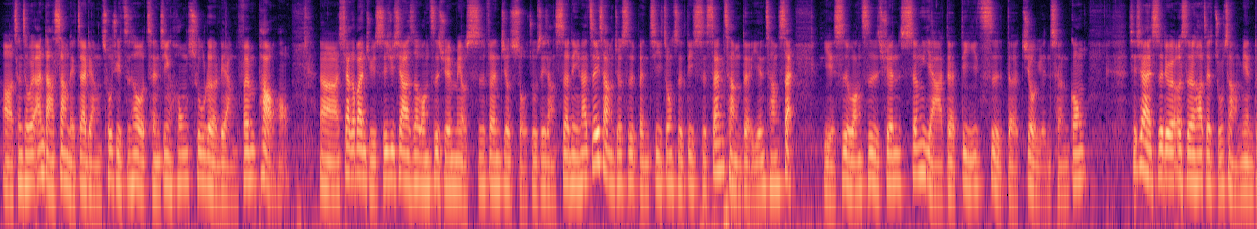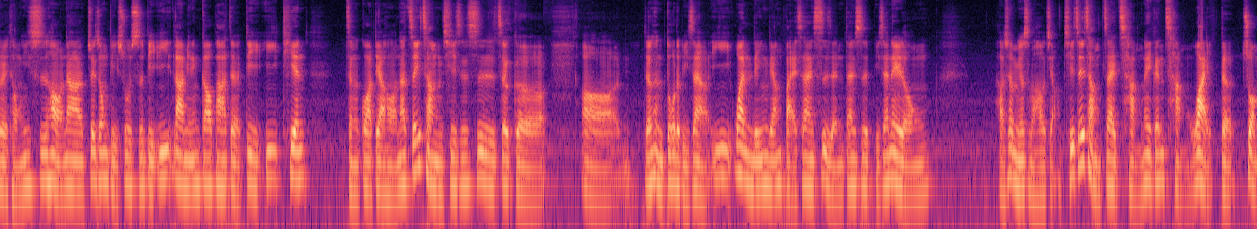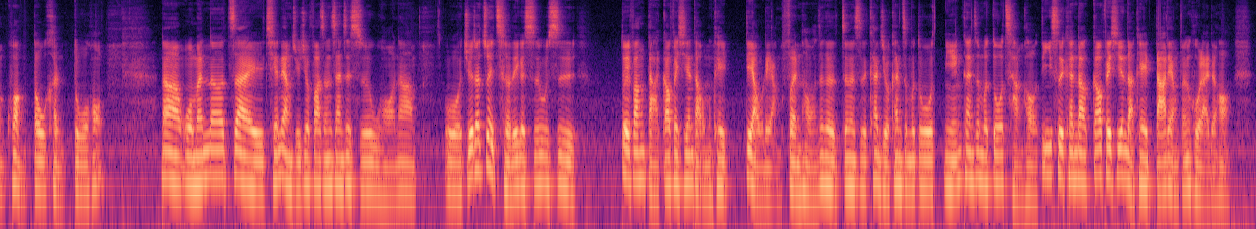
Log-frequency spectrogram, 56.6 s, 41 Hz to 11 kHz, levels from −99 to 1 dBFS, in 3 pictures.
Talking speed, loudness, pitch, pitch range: 280 characters per minute, -20 LUFS, 115 Hz, 105-130 Hz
